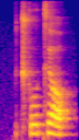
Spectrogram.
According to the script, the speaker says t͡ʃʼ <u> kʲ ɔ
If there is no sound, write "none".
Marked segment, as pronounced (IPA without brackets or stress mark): u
